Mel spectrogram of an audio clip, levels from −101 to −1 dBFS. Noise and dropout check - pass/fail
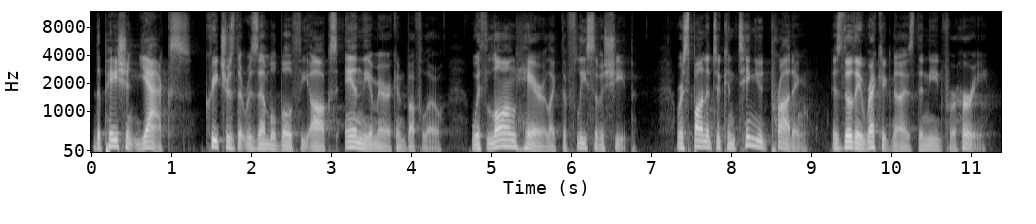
pass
